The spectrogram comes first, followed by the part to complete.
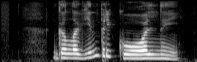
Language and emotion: Russian, positive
